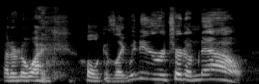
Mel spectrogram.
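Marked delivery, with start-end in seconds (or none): 1.3-2.5 high, rushed insistent whine; mock urgency. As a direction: mimic a pointlessly urgent demand. Mocks Hulk's urgent demand.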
